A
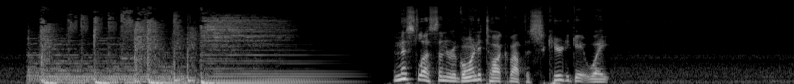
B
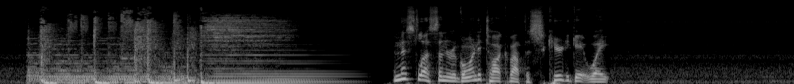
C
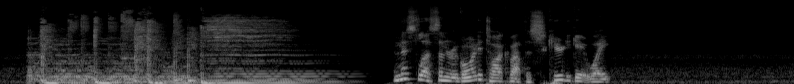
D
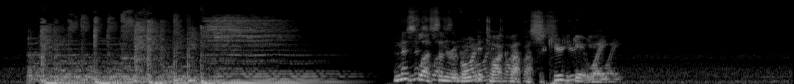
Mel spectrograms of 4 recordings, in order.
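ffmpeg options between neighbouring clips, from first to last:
-af "acompressor=threshold=-22dB:ratio=4"
-af "flanger=delay=17.5:depth=4.9:speed=2.1"
-af "aecho=1:1:131:0.335"

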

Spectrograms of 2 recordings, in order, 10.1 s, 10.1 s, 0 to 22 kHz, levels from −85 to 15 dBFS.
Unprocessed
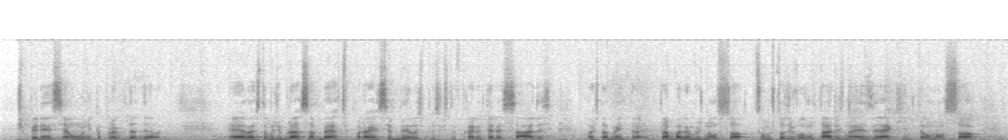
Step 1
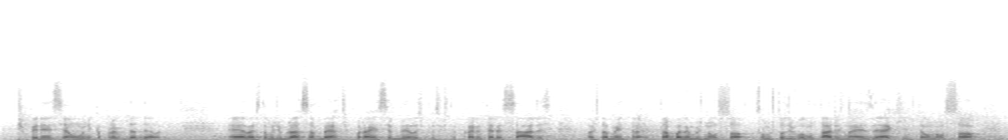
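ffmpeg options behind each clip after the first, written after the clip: -af "lowpass=2.6k,volume=-8.5dB"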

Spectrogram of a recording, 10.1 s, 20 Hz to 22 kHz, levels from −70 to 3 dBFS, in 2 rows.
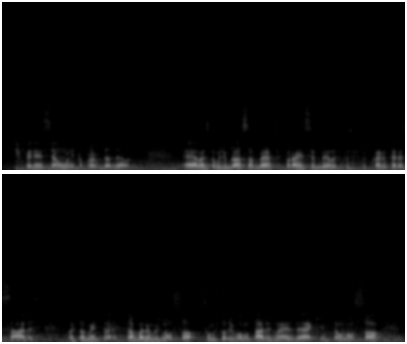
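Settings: -af "afreqshift=200"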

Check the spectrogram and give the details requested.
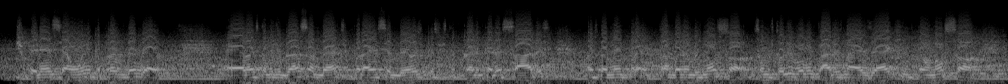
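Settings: -filter_complex "[0:a]asplit=2[a][b];[b]highpass=f=720:p=1,volume=38dB,asoftclip=type=tanh:threshold=-17.5dB[c];[a][c]amix=inputs=2:normalize=0,lowpass=f=4.2k:p=1,volume=-6dB,volume=-5dB"

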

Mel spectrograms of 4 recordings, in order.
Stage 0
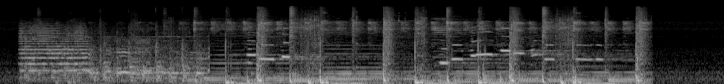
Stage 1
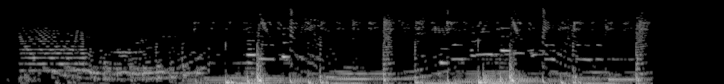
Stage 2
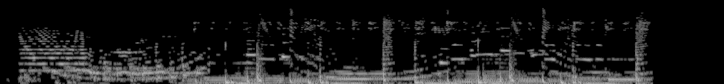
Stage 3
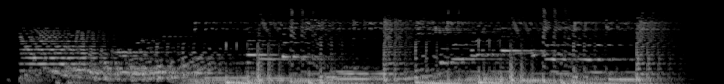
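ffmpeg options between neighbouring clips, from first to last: -af "aphaser=in_gain=1:out_gain=1:delay=4.2:decay=0.62:speed=0.4:type=sinusoidal,afftfilt=real='re*gte(hypot(re,im),0.0631)':imag='im*gte(hypot(re,im),0.0631)':win_size=1024:overlap=0.75,volume=-5.5dB"
-af "acompressor=threshold=-25dB:ratio=6,volume=4.5dB"
-filter_complex "[0:a]asplit=2[a][b];[b]aecho=0:1:106|212|318|424:0.447|0.161|0.0579|0.0208[c];[a][c]amix=inputs=2:normalize=0,asplit=2[d][e];[e]adelay=10.9,afreqshift=-0.42[f];[d][f]amix=inputs=2:normalize=1"

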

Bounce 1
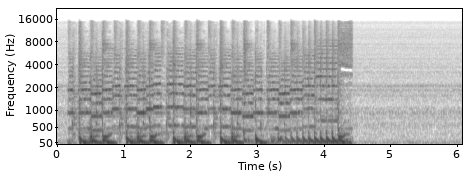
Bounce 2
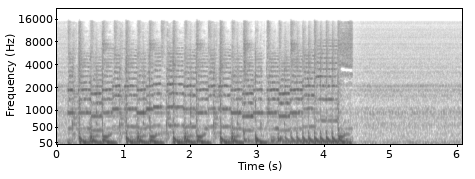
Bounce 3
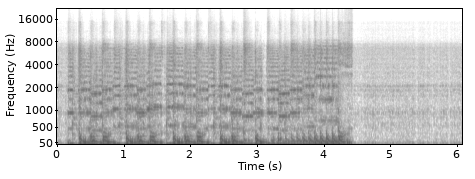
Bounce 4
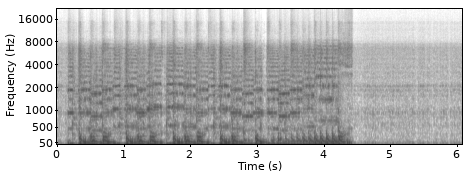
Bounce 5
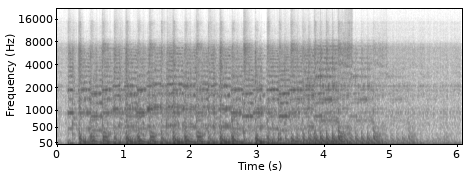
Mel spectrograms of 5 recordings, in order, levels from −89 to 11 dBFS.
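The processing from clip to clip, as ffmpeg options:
-af "acompressor=threshold=-32dB:ratio=2,volume=1dB"
-af "aeval=exprs='max(val(0),0)':c=same,highshelf=f=7.8k:t=q:w=3:g=-6.5,volume=2dB"
-af "acrusher=bits=11:mix=0:aa=0.000001,volume=8.5dB"
-filter_complex "[0:a]asplit=2[a][b];[b]adelay=528,lowpass=f=4.7k:p=1,volume=-5.5dB,asplit=2[c][d];[d]adelay=528,lowpass=f=4.7k:p=1,volume=0.41,asplit=2[e][f];[f]adelay=528,lowpass=f=4.7k:p=1,volume=0.41,asplit=2[g][h];[h]adelay=528,lowpass=f=4.7k:p=1,volume=0.41,asplit=2[i][j];[j]adelay=528,lowpass=f=4.7k:p=1,volume=0.41[k];[a][c][e][g][i][k]amix=inputs=6:normalize=0,volume=-2dB"

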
